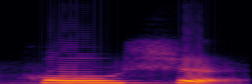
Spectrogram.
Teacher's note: Hu is first tone and shi is fourth tone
